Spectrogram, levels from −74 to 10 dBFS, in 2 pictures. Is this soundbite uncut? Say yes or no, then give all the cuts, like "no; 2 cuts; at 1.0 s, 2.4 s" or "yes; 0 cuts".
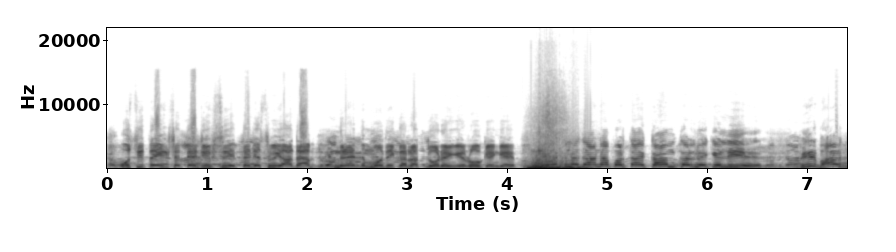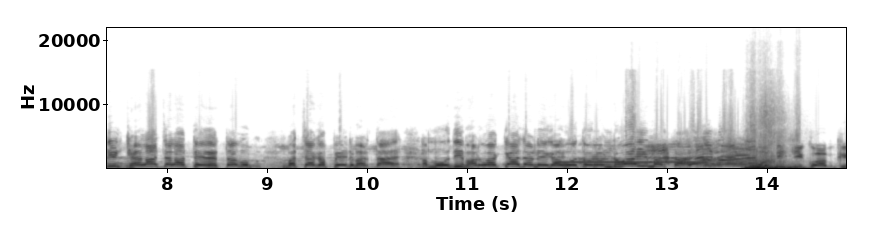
no; 2 cuts; at 4.2 s, 13.9 s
